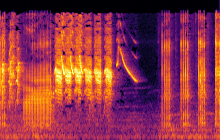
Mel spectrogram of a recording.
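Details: Javan myna (jalak kebo) singing gacor, a tutor song for young mynas: raspy buzzy phrases and a steady nasal tone, then a clear downward-slurred whistle, a pause, and spaced harsh chattering bursts.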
